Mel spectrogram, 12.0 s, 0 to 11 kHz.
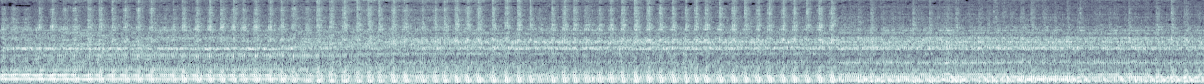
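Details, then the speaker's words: Yamaha RX-King two-stroke with a new block and con rod and a 125Z head, rebuilt because the engine sounded very rough, with the magneto area ground so it no longer rubs: crisp, even crackle at steady revs with no knock or rattle. The rebuilt engine sounds healthy. "nah ini bunyi bagus"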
